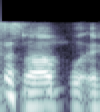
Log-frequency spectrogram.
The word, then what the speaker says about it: Sobble: It's going to include three new starting Pokemon, which are going to be Scorbunny, Sobble, and Grookey. – Are we pronouncing those right? – Yes, you are so far. – Okay, Scorbunny, Sobble, and Grookey.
